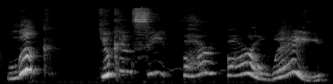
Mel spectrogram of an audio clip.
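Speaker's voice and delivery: high, loud, eager call; a little girl thrilled by the view; excited child. Acted. Annie calls to Jack from the treehouse window, excited.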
